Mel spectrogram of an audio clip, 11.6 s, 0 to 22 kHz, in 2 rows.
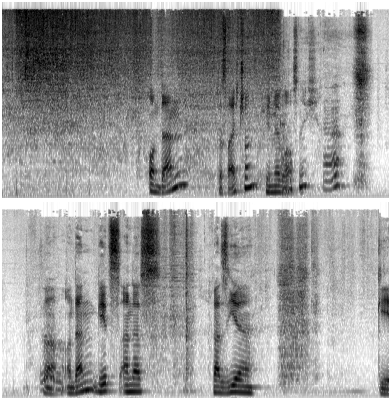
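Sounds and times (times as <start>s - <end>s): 
hot water running from a tap: 0.0s - 4.2s
speech: 2.2s - 5.4s, 6.4s - 8.2s, 9.0s - 9.7s, 11.4s - 11.6s.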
